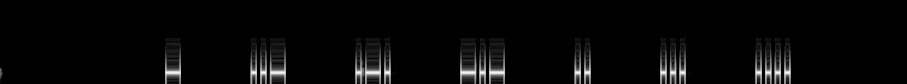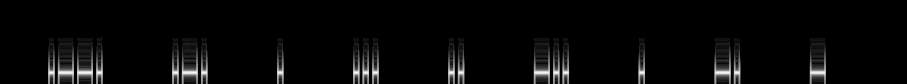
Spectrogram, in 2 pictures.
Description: Morse code, heard as a keyed tone, about 25 wpm, spaced as for 10 wpm, 550 Hz. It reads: TURKISH PRESIDENT
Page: news-headlines-in-morse-code-at-10-wpm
